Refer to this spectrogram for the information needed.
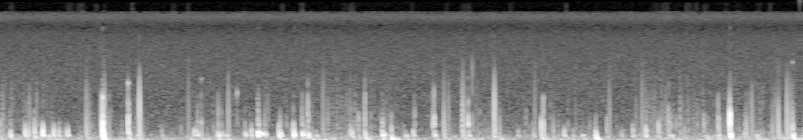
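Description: Irregular low gurgling and rumbling bursts throughout: ordinary stomach growling from gas and fluid moving through the gut.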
